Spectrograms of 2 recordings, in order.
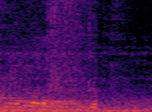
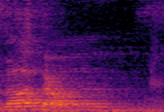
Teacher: Moth is unvoiced. We put ER on it, it becomes mother. Now it's voiced.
